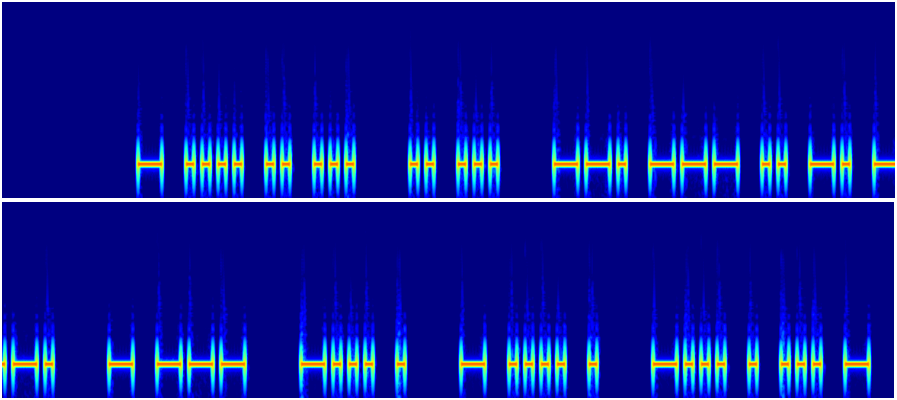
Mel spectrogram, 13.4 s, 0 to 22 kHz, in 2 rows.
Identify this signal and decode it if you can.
Morse code, heard as a keyed tone, about 20 wpm, 700 Hz. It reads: THIS IS GOING TO BE THE BEST
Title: Sentences with 4-Word Phrases - 20wpm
